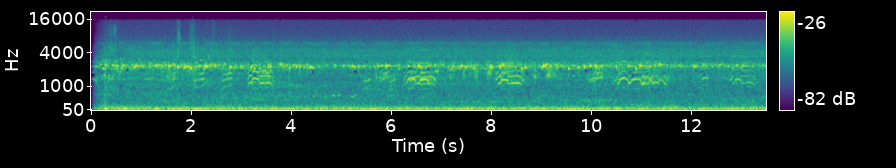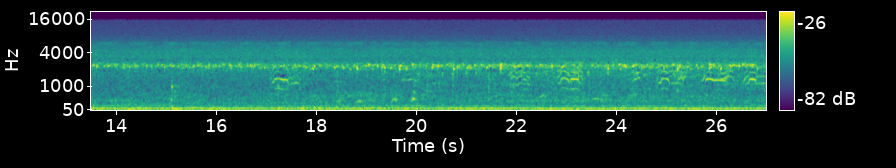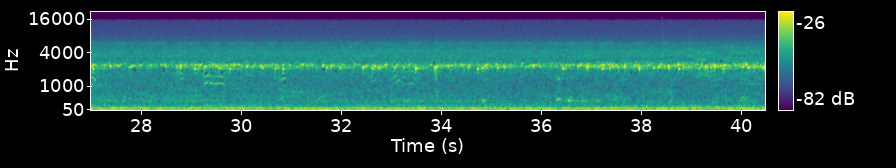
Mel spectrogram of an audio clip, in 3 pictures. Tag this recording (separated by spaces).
Night Environment Birds Dusk Atmosphere Ambience Wilderness Country Wetland Ambient Frogs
